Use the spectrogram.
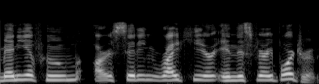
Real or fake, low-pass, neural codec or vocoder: real; 7.2 kHz; none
